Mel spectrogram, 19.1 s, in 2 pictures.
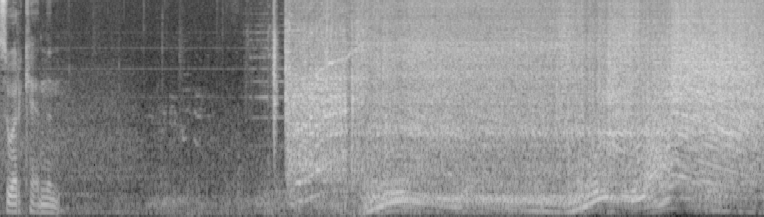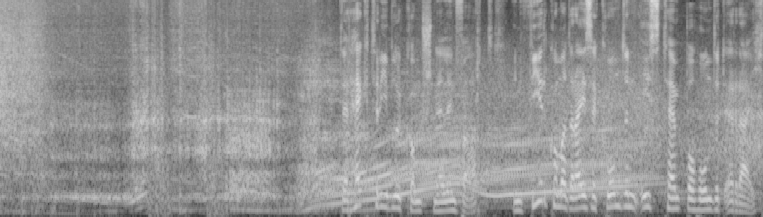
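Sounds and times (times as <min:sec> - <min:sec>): car engine revving: 0:03.6 - 0:18.2.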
